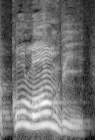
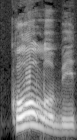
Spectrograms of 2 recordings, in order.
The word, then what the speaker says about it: coulomb: Tem gente que pronuncia coulomb, coulomb, tanto faz, tá?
